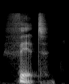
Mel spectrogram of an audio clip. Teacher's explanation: Focus on the initial consonant F, making sure it's a clear friction of air over your teeth. Then drop into that relaxed short vowel quickly.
